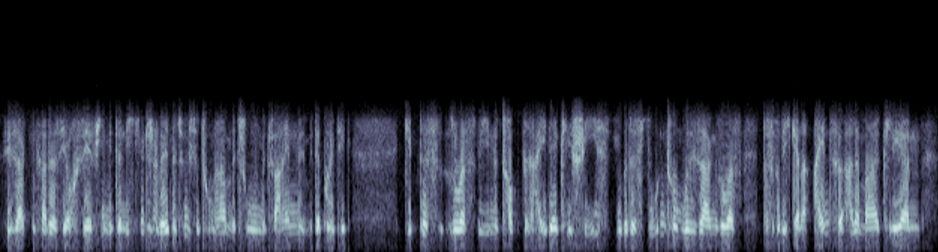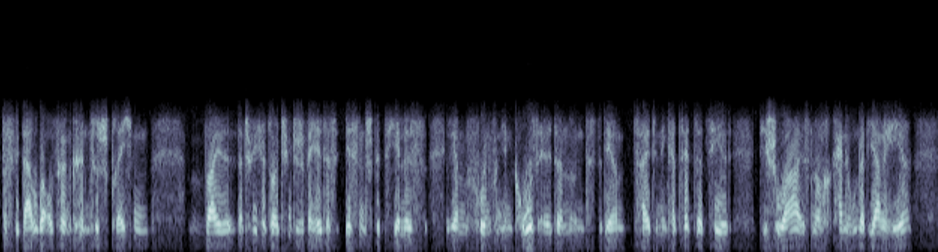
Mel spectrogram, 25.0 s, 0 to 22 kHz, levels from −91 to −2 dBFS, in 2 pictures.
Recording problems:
phone-call audio; nothing above 3 kHz
distortion; slight; 15 dB below the speech

